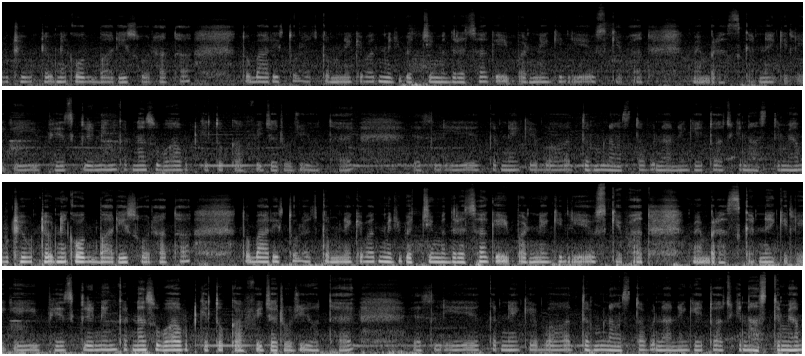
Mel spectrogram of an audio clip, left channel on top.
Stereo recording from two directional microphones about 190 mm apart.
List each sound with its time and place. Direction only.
0.1 s speech: 40° right (ahead or behind)
12.1 s speech: 25° right (ahead or behind)
15.4 s speech: 45° right (ahead or behind)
